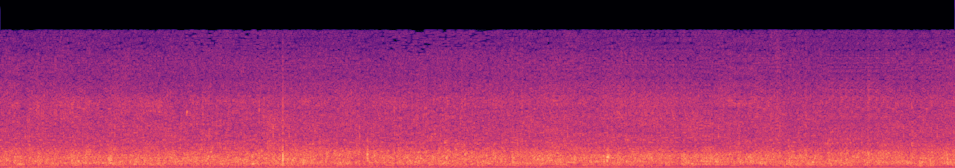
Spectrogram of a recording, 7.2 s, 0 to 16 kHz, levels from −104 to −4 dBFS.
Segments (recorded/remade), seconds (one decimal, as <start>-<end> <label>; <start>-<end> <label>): 0.0-1.3 remade; 1.3-2.0 recorded; 2.0-2.9 remade; 2.9-3.7 recorded; 3.7-7.2 remade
